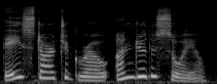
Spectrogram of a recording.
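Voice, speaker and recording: A woman reading a children's book aloud with careful, expressive phrasing for young listeners. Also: a little high, unhurried, a little hiss or hum.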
